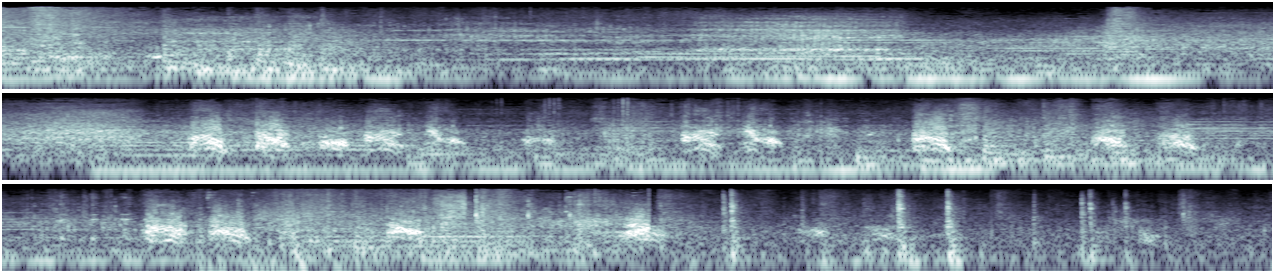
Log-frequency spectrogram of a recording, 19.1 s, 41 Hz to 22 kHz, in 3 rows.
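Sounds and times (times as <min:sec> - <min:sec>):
film music score: 0:00.0 - 0:19.0.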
